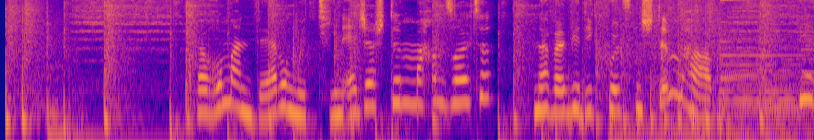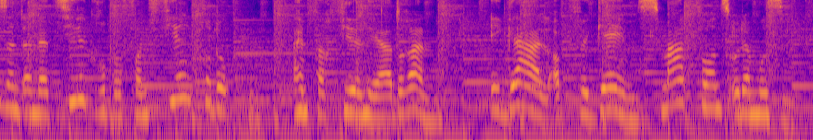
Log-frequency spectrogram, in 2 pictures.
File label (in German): Werbung Teenagerstimmen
